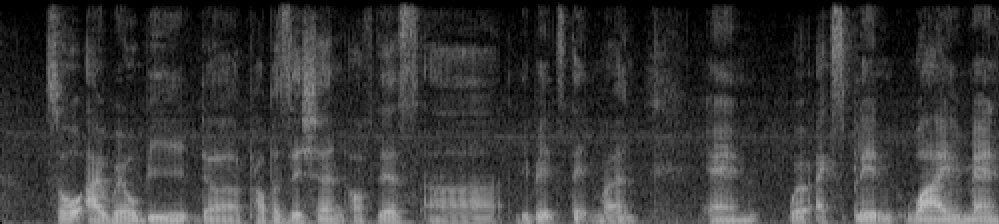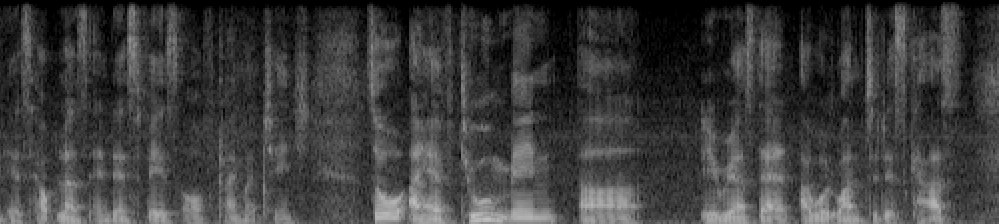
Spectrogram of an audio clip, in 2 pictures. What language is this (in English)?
English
